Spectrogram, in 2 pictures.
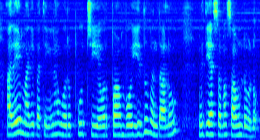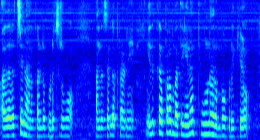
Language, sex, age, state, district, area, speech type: Tamil, female, 30-45, Tamil Nadu, Tiruchirappalli, rural, spontaneous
